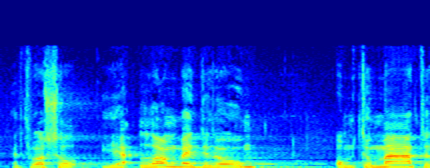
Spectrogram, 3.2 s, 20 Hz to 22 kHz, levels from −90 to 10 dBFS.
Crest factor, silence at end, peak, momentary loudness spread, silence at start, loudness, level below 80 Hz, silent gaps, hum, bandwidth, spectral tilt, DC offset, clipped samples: 20 dB; 0 s; -2 dBFS; 13 LU; 0.1 s; -22 LUFS; -76 dBFS; none; none; 16 kHz; -4.5 dB/octave; under 0.1%; under 0.1%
